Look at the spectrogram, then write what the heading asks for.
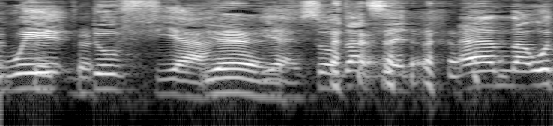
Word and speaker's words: Hoedoafia: Yes, 3 syllables. Break it down. Well, Hoedoafia.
